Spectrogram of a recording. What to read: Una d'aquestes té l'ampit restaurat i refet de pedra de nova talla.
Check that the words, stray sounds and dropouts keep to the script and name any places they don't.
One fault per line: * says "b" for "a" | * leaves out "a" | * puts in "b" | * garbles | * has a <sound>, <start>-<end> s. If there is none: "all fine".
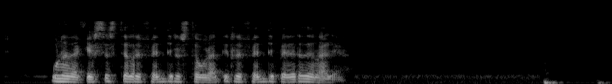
* says "refet" for "l'ampit"
* leaves out "nova"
